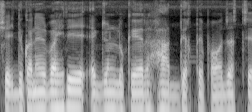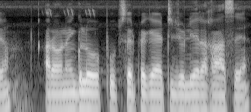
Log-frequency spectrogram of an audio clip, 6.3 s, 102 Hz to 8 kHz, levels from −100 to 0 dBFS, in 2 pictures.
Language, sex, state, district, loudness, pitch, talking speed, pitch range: Bengali, male, Assam, Hailakandi, -18 LUFS, 105 Hz, 145 wpm, 100-110 Hz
